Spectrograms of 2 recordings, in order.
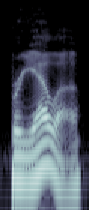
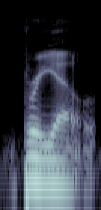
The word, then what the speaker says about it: Brielle: And by the way, Briella, who, thank you for writing us in. I think it's just Brielle. Brielle. Pronounced Briella? Because she's got an E at the end.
